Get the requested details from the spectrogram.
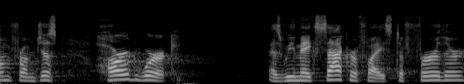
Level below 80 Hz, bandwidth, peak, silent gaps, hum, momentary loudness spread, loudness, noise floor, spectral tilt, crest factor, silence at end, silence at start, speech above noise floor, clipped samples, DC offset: -74 dBFS; 12.5 kHz; -8 dBFS; none; none; 13 LU; -27 LUFS; -68 dBFS; -4 dB/octave; 20 dB; 0 s; 0 s; 40 dB; under 0.1%; under 0.1%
